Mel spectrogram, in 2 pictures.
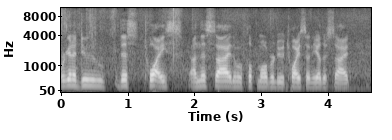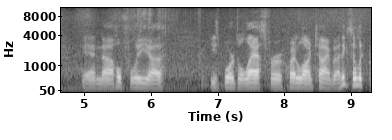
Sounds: outside, rural or natural, speech

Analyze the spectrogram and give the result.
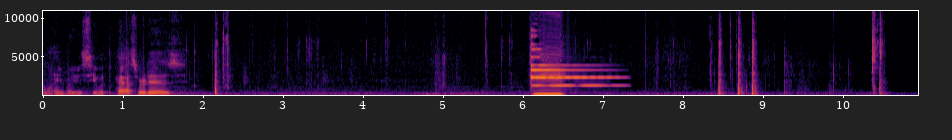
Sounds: speech

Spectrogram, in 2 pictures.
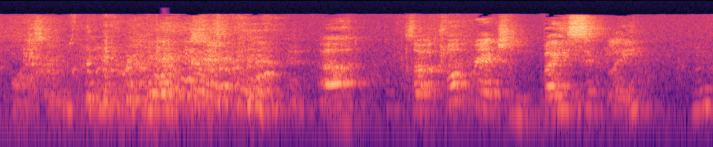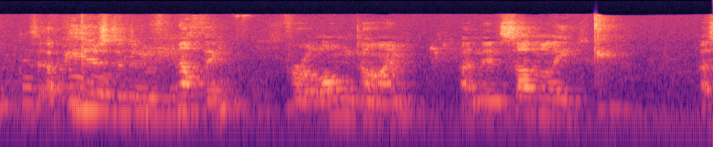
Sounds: speech

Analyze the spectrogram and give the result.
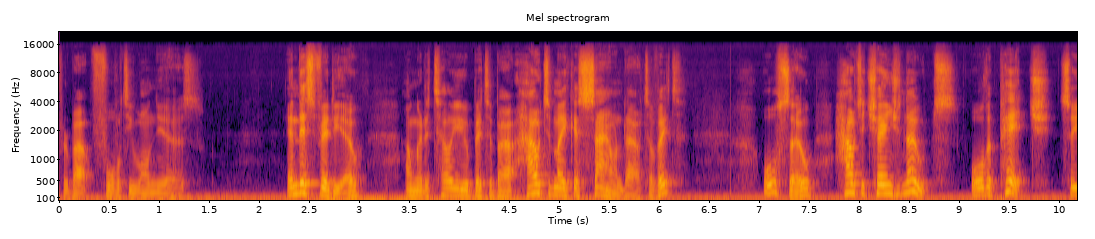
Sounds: speech

